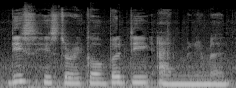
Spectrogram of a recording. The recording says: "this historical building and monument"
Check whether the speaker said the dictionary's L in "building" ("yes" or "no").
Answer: no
